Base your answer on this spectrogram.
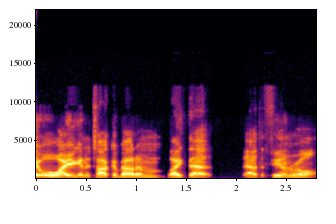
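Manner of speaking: usual speaking voice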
